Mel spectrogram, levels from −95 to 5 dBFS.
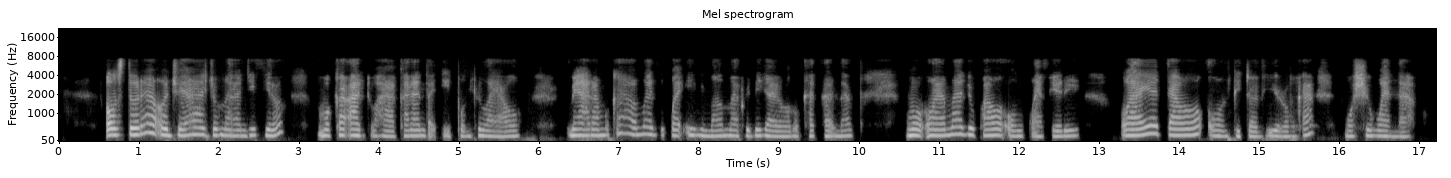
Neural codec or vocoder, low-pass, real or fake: codec, 16 kHz, 1.1 kbps, Voila-Tokenizer; 7.2 kHz; fake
